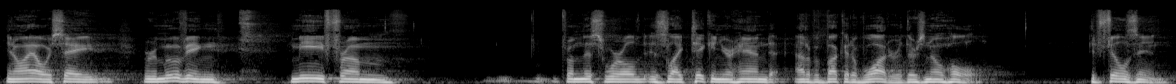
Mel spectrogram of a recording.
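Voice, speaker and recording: An older man, a pastor answering questions from the congregation in a measured, reflective way with touches of humor. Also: medium pitch, fairly even intonation, mellow. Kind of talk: live Q&A answers. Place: large church auditorium. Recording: long reverb of a large hall.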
